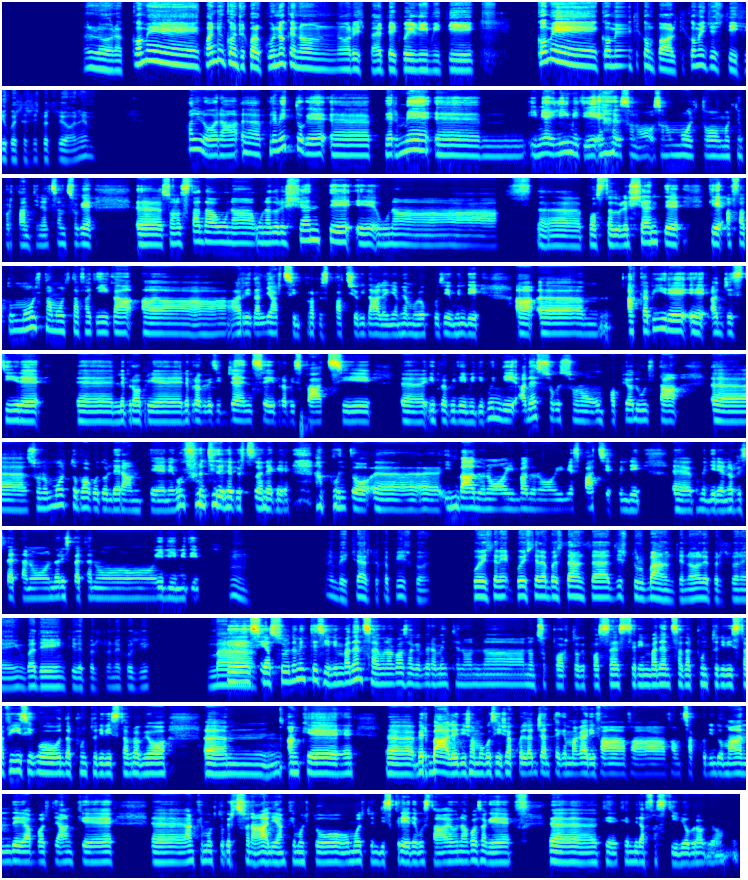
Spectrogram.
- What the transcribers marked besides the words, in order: sniff; chuckle; teeth sucking; other background noise; laughing while speaking: "nei confronti delle persone che appunto"
- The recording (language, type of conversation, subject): Italian, podcast, Come gestisci chi non rispetta i tuoi limiti?
- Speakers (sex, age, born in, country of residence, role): female, 35-39, Italy, Italy, guest; male, 70-74, Italy, Italy, host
